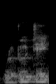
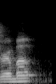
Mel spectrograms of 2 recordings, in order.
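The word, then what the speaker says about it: Roboute: Rabute Guillemot. I'm glad you pronounced it. I thought his first name was Rowboat.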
